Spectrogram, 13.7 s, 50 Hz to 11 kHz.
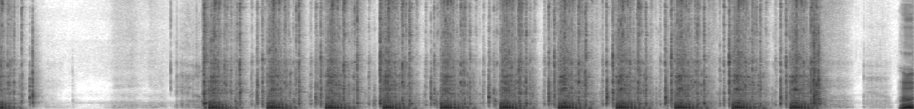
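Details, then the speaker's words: Husqvarna 262XP chainsaw, freshly cleaned and pressure-washed, air filter off, choke on: about eleven even pull-start cranks with no firing. Cranks but won't start; spark is present, and the owner suspects water got inside. "have fired should have fired by now well let's see if it's getting sparked"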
